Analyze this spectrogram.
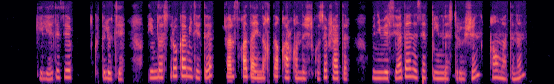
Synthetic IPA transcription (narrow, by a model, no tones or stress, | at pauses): kʲʰe̞le̞d̪ɪd̪e̞p̚ | kʲʰʏ̥t̪ɪlʉd̪e̞ | ʊjəmd̪ɑst̪əɾukʰo̞mijt̪e̞t̪ɪ | ʒ̥ɑɾəsqɑd̪ɑjənd̪əqt̪əqʰɑɾqənd̪əʒʏɾɡʲʏzɪpʒ̥ɑt̪əɾ | unijve̞rsiad̪ɑnəsæt̪ːɪjəmd̪æst̪ɪɾuʃɪnɑlˠmɑt̪ənɑn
